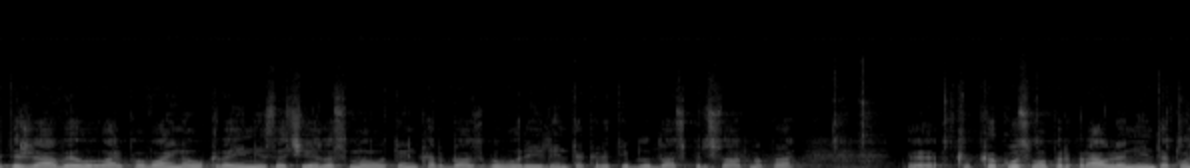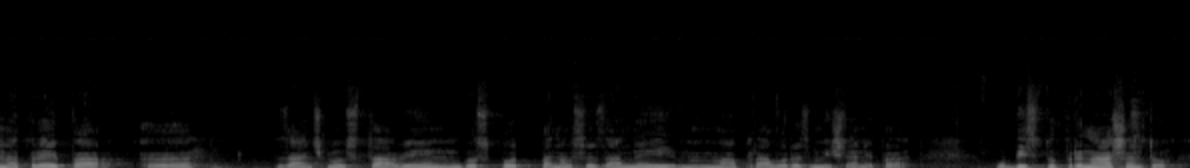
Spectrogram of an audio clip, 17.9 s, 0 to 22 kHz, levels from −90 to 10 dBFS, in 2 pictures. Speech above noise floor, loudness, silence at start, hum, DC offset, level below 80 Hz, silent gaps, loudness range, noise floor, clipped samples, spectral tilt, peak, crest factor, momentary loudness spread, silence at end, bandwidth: 27 dB; -45 LUFS; 0 s; none; under 0.1%; -78 dBFS; none; 5 LU; -72 dBFS; under 0.1%; -7 dB/octave; -26 dBFS; 20 dB; 9 LU; 0.05 s; 20 kHz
